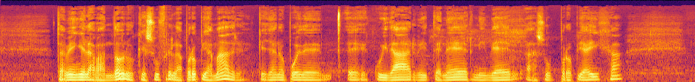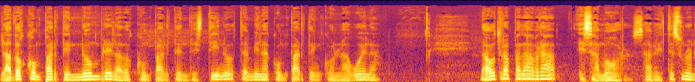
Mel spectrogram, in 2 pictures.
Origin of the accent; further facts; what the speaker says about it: Almodóvar, Spain; Estoy en Osuna, yo soy de Almodóvar.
